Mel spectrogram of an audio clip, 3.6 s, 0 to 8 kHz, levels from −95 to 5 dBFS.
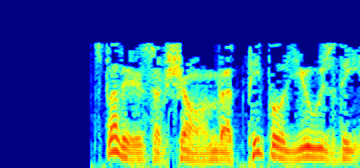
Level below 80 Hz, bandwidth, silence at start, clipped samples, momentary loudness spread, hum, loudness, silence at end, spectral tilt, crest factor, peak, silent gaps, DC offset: -42 dBFS; 4 kHz; 0.95 s; under 0.1%; 6 LU; none; -17 LUFS; 0 s; -12 dB/octave; 18 dB; 0 dBFS; none; under 0.1%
